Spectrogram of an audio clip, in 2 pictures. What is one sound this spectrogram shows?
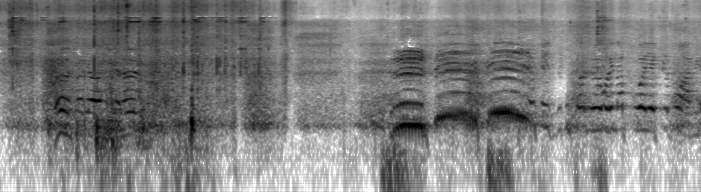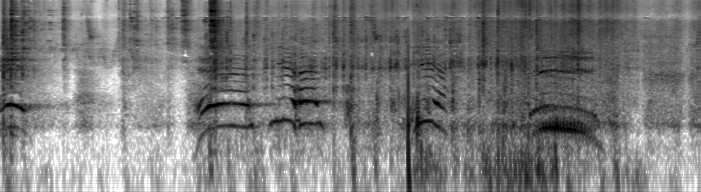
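A man calls out commands to a horse.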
